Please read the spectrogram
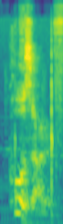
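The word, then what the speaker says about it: こざる: add ko, making it kozaru. The reason sa changes to za is because when compounding two words in Japanese, the first syllable of the second word has dakuten applied to it.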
